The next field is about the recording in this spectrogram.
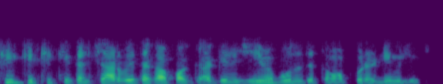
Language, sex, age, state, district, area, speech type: Urdu, male, 30-45, Delhi, Central Delhi, urban, conversation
